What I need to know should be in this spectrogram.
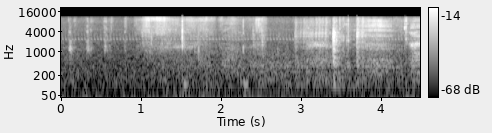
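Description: A sheet of paper slides and rustles across a table.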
